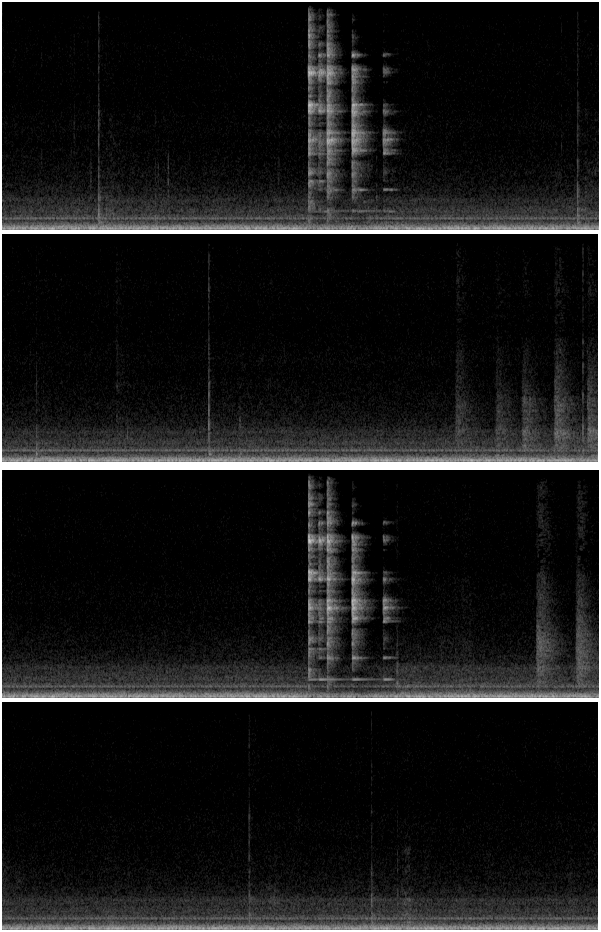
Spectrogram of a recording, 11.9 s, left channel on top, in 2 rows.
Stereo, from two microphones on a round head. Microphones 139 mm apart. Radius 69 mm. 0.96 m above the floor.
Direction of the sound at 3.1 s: 10° left (ahead or behind).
